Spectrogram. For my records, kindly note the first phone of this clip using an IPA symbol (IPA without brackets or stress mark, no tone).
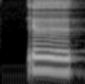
ɾ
